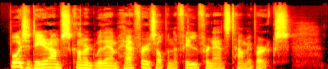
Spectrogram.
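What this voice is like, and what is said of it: Thick rural Irish dialect. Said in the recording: “my original rural Irish dialect, which is even more difficult to understand than the urban Derry accent”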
